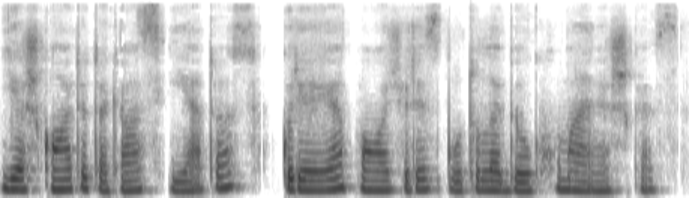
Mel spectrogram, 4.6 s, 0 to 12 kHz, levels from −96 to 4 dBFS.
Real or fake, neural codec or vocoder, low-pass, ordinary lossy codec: real; none; 10.8 kHz; AAC, 32 kbps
